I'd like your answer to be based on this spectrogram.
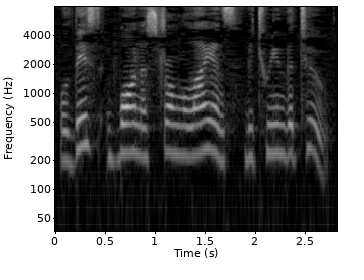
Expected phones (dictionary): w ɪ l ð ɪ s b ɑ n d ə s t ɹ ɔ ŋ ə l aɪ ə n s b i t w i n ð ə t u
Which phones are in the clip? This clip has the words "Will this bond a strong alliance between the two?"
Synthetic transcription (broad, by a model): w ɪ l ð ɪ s b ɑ n ə s t ɹ ɔ ŋ ə l aɪ ə n s b i t w i n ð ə t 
